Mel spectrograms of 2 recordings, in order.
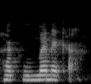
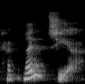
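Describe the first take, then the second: First: The name ends with the sounds '-lenica'. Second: The name ends with the sounds '-lencia'. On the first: The speaker calls it right. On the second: The speaker calls it wrong.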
